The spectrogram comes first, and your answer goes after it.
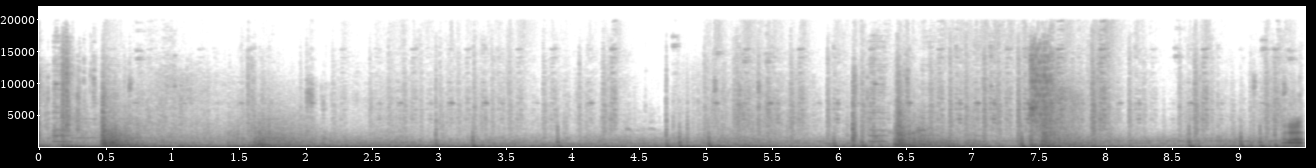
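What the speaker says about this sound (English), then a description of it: "There's gonna be a lot of explosion noises." Explosions and gunfire in the video game Echo Point Nova make a dense, continuous roar of booms, thuds and crashes, loud throughout with no pauses.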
